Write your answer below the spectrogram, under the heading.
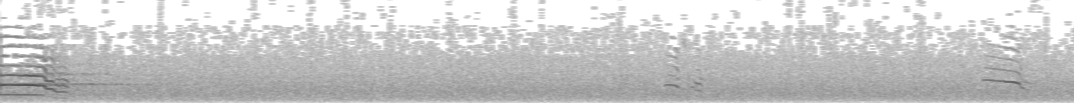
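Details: Kea calling at Nelson Lakes, receding into the distance: a loud, harmonic, downward-sliding 'kee-aa' at the start, then two fainter, farther calls near five and seven and a half seconds, over a steady wash of running water.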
